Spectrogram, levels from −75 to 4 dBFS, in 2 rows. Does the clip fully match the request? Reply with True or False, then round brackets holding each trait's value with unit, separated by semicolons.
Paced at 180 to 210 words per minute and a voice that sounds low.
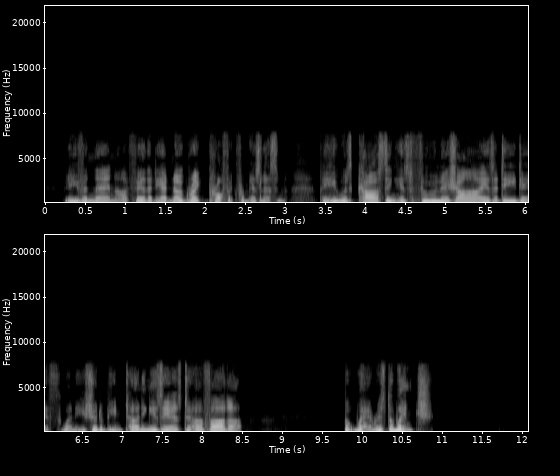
True (190 wpm; 100 Hz)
